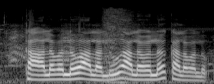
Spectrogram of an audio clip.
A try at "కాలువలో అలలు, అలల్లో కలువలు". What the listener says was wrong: అలవలు కాదు, అలల్లో కలువలు. కలువ పువ్వులు. అలల్లో కలువలు. కలవలు అంటే ట్విన్స్, అది కాదు. కలువలు పువ్వులు.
